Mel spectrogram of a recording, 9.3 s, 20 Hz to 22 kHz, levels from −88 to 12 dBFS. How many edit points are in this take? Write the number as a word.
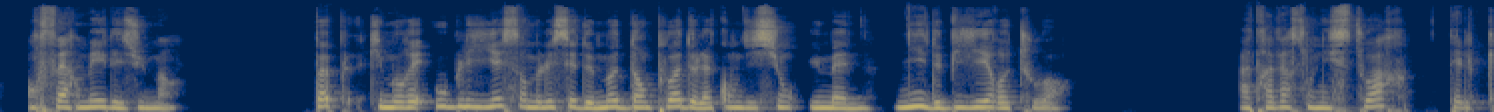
three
